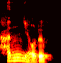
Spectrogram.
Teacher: 접사 한 뒤에서 반모음 이로 시작하는 어근이 와서 니은이 첨가되는 현상. 없던 것 중에 니은이 들어온 거죠. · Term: 니은 첨가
